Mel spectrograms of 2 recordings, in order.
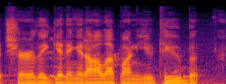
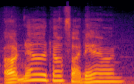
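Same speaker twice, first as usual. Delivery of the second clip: alarmed. Real, not acted. Piece about to fall over.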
